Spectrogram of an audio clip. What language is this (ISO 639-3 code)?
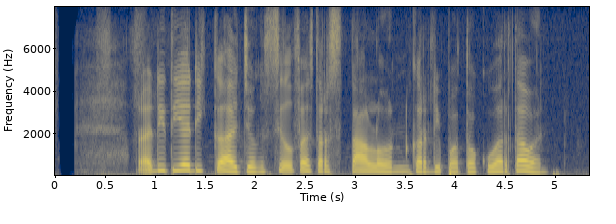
sun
